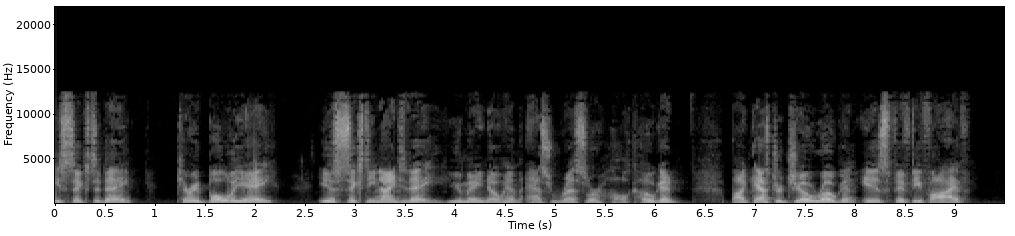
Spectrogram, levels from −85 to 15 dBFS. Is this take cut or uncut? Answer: uncut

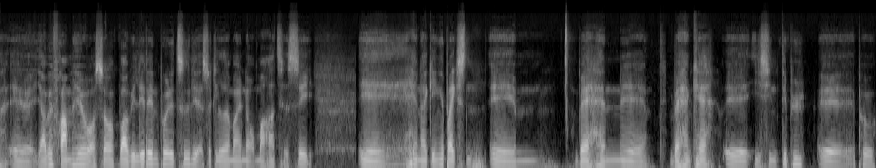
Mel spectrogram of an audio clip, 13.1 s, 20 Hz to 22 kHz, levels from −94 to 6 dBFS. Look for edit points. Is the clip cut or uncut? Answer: cut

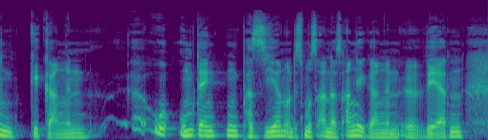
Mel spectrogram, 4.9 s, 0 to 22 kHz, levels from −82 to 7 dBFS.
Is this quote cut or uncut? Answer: uncut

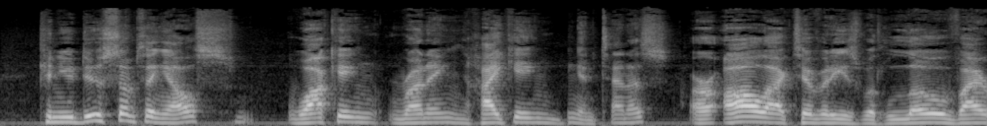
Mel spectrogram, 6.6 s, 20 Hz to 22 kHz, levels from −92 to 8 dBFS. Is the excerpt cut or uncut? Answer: cut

